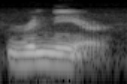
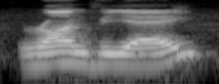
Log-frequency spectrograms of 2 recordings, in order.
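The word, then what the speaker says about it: Ranvier: slightly different pronunciation it he's a French physician and it's a French last name different people are going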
